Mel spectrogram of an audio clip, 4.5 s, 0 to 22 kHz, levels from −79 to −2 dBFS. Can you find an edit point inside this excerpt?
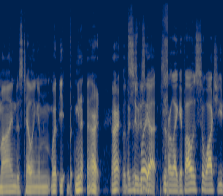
yes; 1 cut; at 3.4 s

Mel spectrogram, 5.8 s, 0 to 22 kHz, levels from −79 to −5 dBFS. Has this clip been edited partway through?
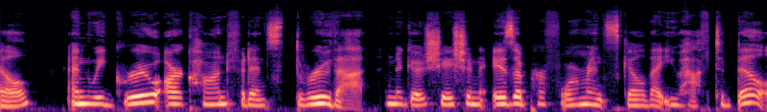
yes; 1 cut; at 2.9 s

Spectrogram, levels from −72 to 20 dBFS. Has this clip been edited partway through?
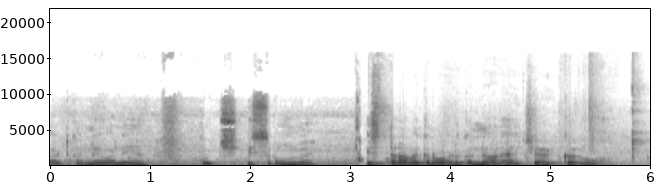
yes; 1 cut; at 2.9 s

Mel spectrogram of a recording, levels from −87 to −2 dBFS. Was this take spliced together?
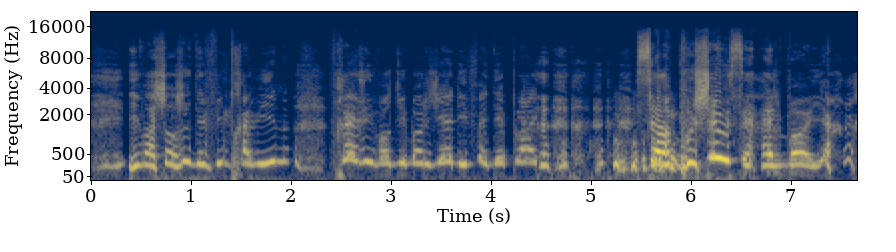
yes; 1 cut; at 4.4 s

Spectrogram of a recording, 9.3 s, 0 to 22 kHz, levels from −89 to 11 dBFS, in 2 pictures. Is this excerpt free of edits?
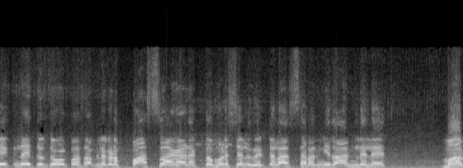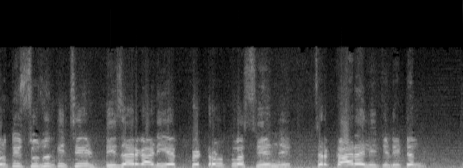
yes; 0 cuts

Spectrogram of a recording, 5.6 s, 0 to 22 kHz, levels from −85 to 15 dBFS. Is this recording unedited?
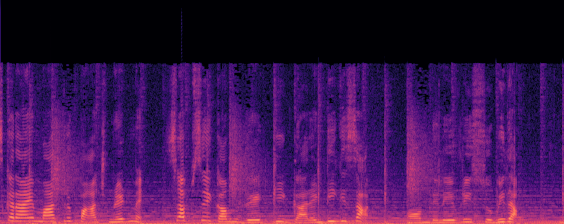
yes; 0 cuts

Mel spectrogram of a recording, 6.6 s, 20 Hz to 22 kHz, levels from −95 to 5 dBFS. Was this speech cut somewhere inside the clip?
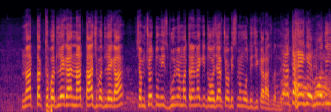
no; 0 cuts

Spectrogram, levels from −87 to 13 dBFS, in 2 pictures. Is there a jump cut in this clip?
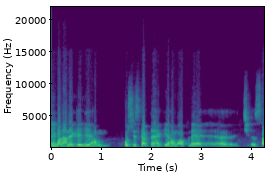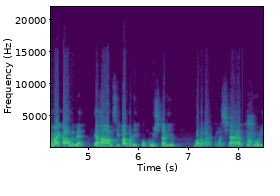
yes; 1 cut; at 7.5 s

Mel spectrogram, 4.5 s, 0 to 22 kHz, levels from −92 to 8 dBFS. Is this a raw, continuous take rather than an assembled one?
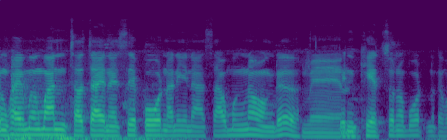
yes; 0 cuts

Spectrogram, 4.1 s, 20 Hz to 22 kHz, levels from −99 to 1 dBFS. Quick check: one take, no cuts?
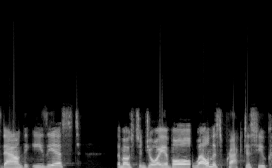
no; 1 cut; at 2.9 s

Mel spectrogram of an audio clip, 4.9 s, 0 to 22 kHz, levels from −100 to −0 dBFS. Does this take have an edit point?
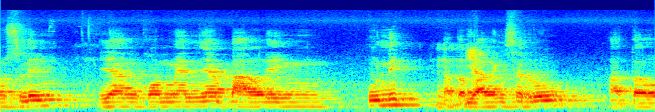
no; 0 cuts

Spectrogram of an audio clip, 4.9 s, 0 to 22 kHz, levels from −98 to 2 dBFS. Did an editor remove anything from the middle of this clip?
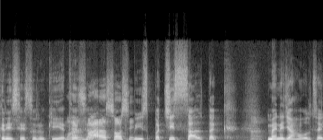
yes; 1 cut; at 1.9 s

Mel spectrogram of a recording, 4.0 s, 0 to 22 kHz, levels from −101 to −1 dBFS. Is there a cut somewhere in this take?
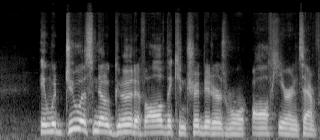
yes; 1 cut; at 1.1 s

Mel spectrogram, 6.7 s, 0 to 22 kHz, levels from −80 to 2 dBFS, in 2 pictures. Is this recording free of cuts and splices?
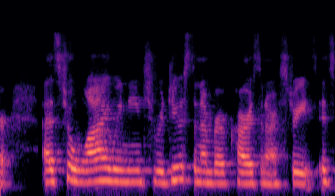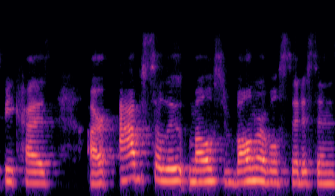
yes; 0 cuts

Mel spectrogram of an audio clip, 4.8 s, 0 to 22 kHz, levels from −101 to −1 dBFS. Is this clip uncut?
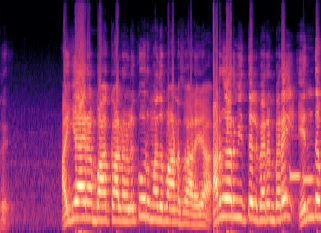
no; 1 cut; at 3.2 s

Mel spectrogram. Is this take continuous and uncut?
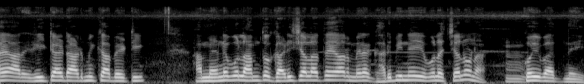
yes; 0 cuts

